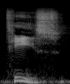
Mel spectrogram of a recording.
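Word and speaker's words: tes (τῆς): But when you break down that word, tes, T-E-S, long E, tes, where we see of or to, this is tough stuff.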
